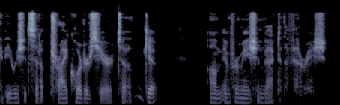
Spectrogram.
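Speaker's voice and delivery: very quiet near-whisper, under the breath. Describing a tabletop player who kept staring at his character sheet, imitating his really low talk. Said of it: "that's how he would talk, like really, really low".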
